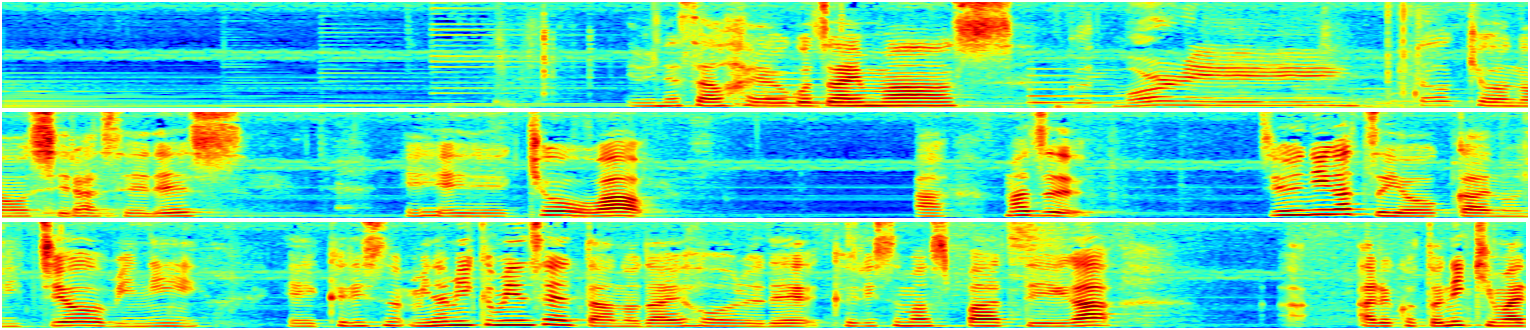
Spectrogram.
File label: announcement; sunday message 2019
